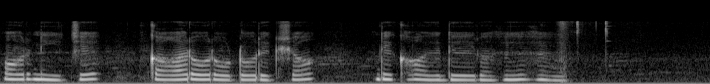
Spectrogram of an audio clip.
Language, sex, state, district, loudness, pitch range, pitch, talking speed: Hindi, female, Rajasthan, Jaipur, -23 LUFS, 205-230 Hz, 215 Hz, 85 wpm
